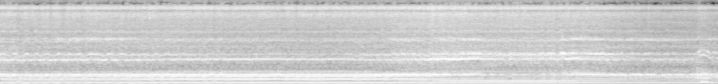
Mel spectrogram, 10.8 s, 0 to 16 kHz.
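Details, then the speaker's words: Wrecked 2006 Yamaha R1, just started after about 57 tries: fast steady run with a thin supercharger-like whine on top; owner unsure if clutch, source unconfirmed. "So I'm gonna try to fix that, see if the clutch works, because it's making a weird sound. It sounds good, but it's got like a whine to it."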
